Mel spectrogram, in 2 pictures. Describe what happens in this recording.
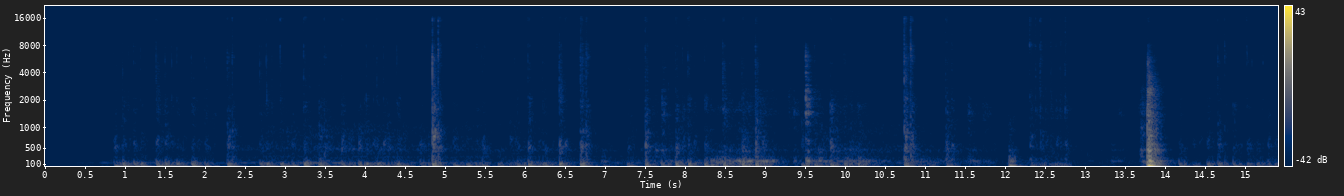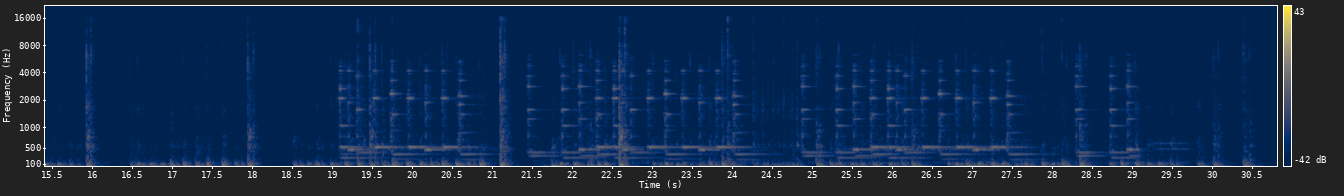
The device is placed on a desk in an office-like workspace. Keyboard typing is heard during computer work, then a desk drawer is opened and closed. During the scene, a phone starts ringing.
